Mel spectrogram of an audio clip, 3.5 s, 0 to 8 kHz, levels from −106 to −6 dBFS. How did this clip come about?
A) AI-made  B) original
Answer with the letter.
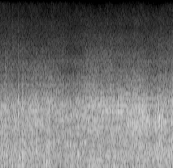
A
